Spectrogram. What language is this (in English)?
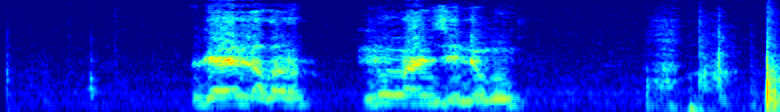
Bafut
